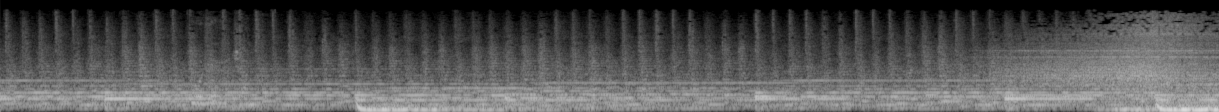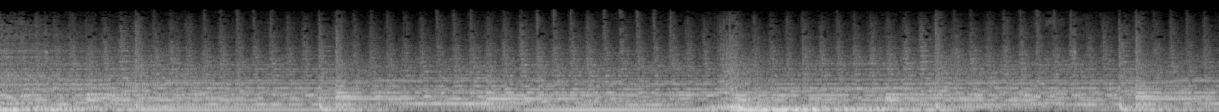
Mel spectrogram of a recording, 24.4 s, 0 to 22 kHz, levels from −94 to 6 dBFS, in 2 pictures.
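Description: No technical faults can be heard anywhere in the clip. Nothing in the sound calls for comment at any point.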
